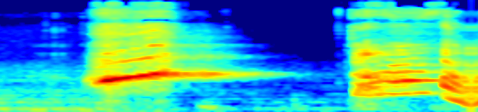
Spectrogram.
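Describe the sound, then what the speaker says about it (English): A loud, sharp finger whistle rising in pitch, followed after a pause by a second shorter, wavering whistle attempt. "one thing that I'm very proud of is whistling with my fingers"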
